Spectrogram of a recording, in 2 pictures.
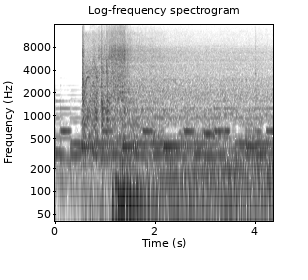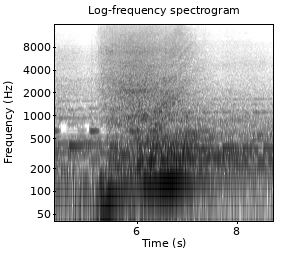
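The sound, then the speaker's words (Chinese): A car engine starts and settles into a low, steady hum, then revs up with rising pitch and grows louder as the car drives off. “三人一同出发，路上谁也没有说话。波斯开车”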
